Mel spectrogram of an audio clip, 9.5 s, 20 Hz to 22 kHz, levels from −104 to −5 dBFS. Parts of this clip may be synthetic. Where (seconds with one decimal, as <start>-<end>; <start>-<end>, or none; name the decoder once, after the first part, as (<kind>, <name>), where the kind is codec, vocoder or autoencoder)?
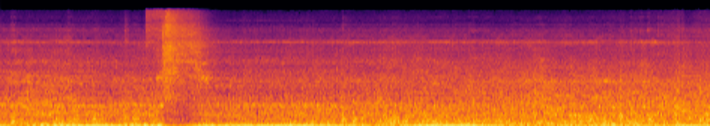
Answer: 0.0-2.3 (codec, SNAC); 4.2-9.5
